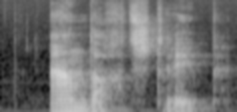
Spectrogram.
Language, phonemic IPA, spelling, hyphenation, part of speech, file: Dutch, /ˈaːn.dɑxtˌstreːp/, aandachtstreep, aan‧dacht‧streep, noun, Nl-aandachtstreep.ogg
- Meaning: alternative spelling of aandachtsstreep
